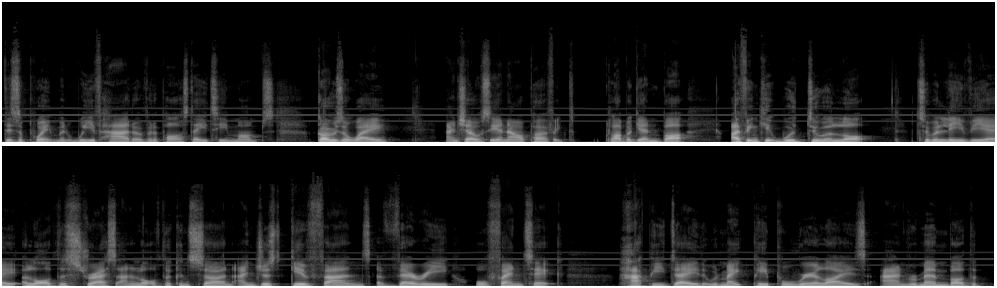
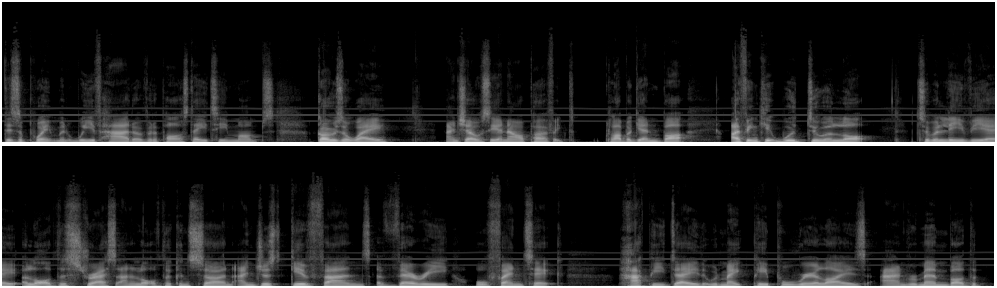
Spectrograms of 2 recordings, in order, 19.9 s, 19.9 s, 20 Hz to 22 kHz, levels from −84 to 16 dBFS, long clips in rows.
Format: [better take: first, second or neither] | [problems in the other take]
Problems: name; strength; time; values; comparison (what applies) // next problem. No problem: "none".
neither | high-pitched whine; faint; throughout; 4.5 kHz, 30 dB below the speech; the same in both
